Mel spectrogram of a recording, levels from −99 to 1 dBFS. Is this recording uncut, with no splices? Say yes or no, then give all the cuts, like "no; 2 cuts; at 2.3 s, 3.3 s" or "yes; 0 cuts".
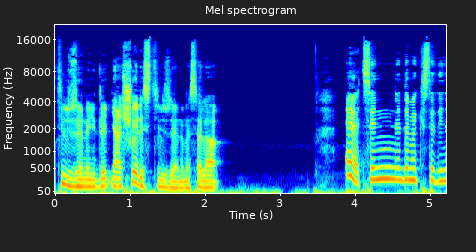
yes; 0 cuts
